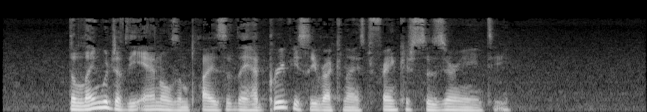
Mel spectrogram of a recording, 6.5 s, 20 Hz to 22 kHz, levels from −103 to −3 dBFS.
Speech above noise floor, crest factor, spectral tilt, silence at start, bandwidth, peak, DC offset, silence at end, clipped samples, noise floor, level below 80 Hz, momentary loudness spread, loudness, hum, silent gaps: 39 dB; 18 dB; -8 dB/octave; 0.7 s; 11.5 kHz; -4 dBFS; under 0.1%; 1.35 s; under 0.1%; -59 dBFS; -42 dBFS; 8 LU; -21 LUFS; none; none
